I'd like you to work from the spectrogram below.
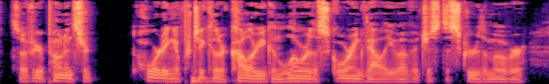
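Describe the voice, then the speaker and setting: A man's very deep, low voice with vocal fry, monotone and flat, at a very fast pace, dry and close with no echo. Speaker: board game podcast co-host. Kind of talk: casual chat.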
